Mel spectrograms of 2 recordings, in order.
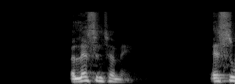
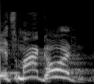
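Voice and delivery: "my garden" pitched high and firm; high rallying call on "my garden"; emphatic declaration; 8 semitones higher than usual. Shown as a demonstration.

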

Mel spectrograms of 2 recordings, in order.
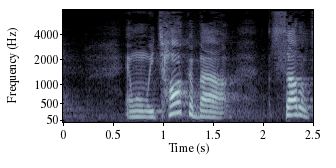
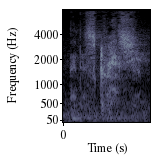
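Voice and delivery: whispered; 17 dB quieter than usual. Real, not acted. Preacher reading aloud, whispering the last word. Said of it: "whispered reading word".

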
